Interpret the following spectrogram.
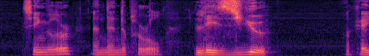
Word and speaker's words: yeux: and then the plural, les yeux. Okay, you make this liaison between the two. Les yeux. Okay, final X not pronounced. Les yeux.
